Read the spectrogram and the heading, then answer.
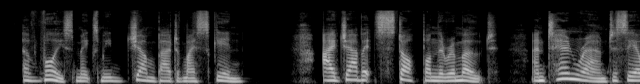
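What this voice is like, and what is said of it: Usual voice. Nothing is said of it.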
